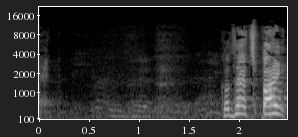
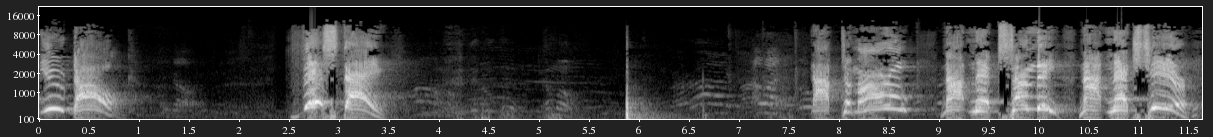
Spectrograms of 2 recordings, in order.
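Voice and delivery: loud, high shouting, slower and heavier on each "not"; defiant battle cry; 9 semitones higher, 13 dB louder, slower than usual. Retold or imitated. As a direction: build to a roaring "this day". David defying Goliath.

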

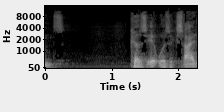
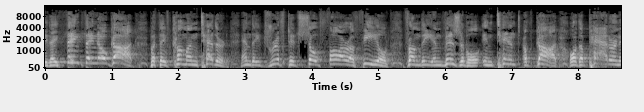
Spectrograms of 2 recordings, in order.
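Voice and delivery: preaching; 8 semitones higher, 12 dB louder than usual. Acted. Preaching at full force.

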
